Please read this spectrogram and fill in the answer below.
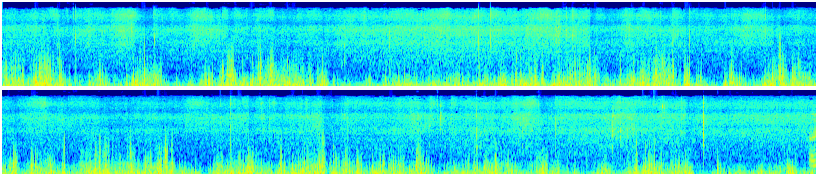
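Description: Wind buffeting a phone's microphone: a loud, uneven low rumble that swells and dips continuously.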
